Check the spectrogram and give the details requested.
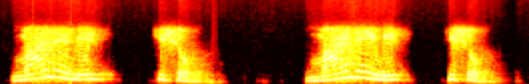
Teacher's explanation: The sound falls, the tone falls at the end while answering.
